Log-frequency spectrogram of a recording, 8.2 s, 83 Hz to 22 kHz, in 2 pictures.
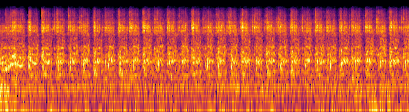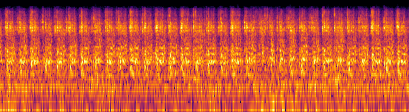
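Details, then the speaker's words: Ford 8N tractor with plugs dried after one was wet, cranked first with the fuel off: a steady, even chug of about four beats a second that never fires. It cranks without starting, suspected of flooding. "I'm still getting nothing I'll turn the gas on and give it a try again that way I guess"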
